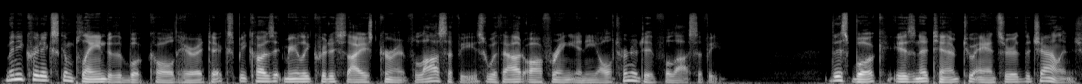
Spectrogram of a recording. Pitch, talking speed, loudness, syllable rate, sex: 120 Hz, 155 wpm, -20 LUFS, 6.3 syllables/s, male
